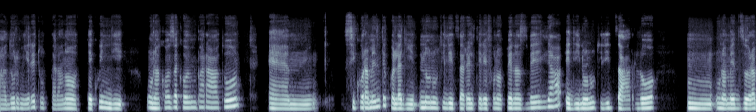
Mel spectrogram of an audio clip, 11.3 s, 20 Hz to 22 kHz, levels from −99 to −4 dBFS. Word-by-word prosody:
a 155 -1 -6
dormire 170 +3 -3
tutta 175 -5 -14
la 150 0 -8
notte. 160 0 0
Quindi, 160 -3 +1 0.4
una 170 -2 +3
cosa 190 +3 -2
che 195 -1 -8
ho - - +3
imparato 200 +6 0 0.3
è, 160 -2 -1
mhmm, 150 0 -2 0.4
sicuramente 195 +5 0
quella 165 -5 +3
di 155 -1 -1
non 185 0 +3
utilizzare 170 -2 0
il 165 - 0
telefono 165 0 -2
appena 165 +1 +1
sveglia 195 +8 -2
e 170 - +3
di 165 +1 0
non 165 0 +4
utilizzarlo, 175 0 0 0.4
mhmm, 165 -2 +3
una 170 -1 +2
mezz'ora 160 0 +3
170 Hz, 155 wpm, -22 LUFS, 160-185 Hz, 0.4 s, non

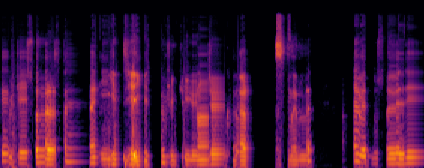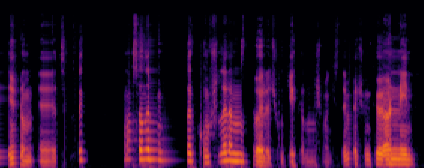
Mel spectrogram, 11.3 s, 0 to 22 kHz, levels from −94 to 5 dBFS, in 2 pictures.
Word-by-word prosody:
bir 180 - -3
şey 130 -1 0
sorarsa 115 -7 +5 0.3
hemen 135 0 +1
İngilizceye 115 -2 +6
geçiyorum. 100 +10 -5
Çünkü 100 +1 -8
Yunanca 105 +2 +1
bu - - -14
kadarla 95 -1 0 0.3
sınırlı. 100 0 0 0.5
Evet, 150 -6 +2
bu 125 - -15
söylediğini 135 +3 0
deniyorum, 100 -8 -6
eee, 85 0 -9
sık - - -26
sık. 205 0 -9 0.5
Ama - - -14
sanırım 220 -2 -2 0.4
komşularımız 175 +4 -3
da 155 - -29
böyle 85 -1 0
çok - - -25
yakınlaşmak 85 -1 -15
istemiyor. 95 +9 -11
Çünkü 110 +2 -9
örneğin 115 -1 +1
115 Hz, 150 wpm, -27 LUFS, 100-145 Hz, 0.5 s, İngilizceye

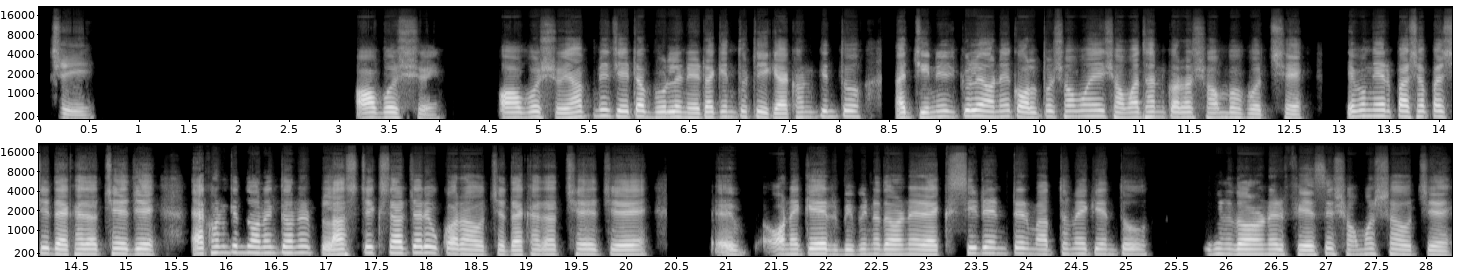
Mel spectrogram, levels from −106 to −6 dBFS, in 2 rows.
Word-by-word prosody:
জী। 125 -3 -5 2.7
অবশ্যই, 160 -5 +1 0.8
অবশ্যই 165 -2 0
আপনি 200 +3 -6 0.2
যেটা 185 0 +3 0.2
বললেন 175 +1 +2
এটা 175 +3 +2
কিন্তু 180 +1 -4
ঠিক। 170 -3 +1 0.2
এখন 170 +3 -6
কিন্তু 190 +1 -3 0.5
আ - - +8 0.2
জিনিসগুলা 185 +4 +1
অনেক 190 +2 -4
অল্প 165 -1 -1 0.2
সময়েই 195 +1 0
সমাধান 170 +2 0
করা 170 0 +2 0.2
সম্ভব 160 0 -2
হচ্ছে। 140 +1 -5 0.6
এবং 200 +2 +1 0.2
এর 200 - 0
পাশাপাশি 190 0 +1 0.2
দেখা 170 +1 +3
যাচ্ছে 170 +2 0 0.2
যে, 175 - +5 0.6
এখন 215 +3 0
কিন্তু 220 -1 -1
অনেক 210 0 -1
ধরনের 210 +1 +2
প্লাস্টিক 170 +5 +2
সার্জারিও 210 +1 +4
করা 170 -1 +3
হচ্ছে। 155 +1 -3
দেখা 155 +2 +1
যাচ্ছে 165 +1 -3 0.3
যে 160 -2 +3 0.9
অ্যা - - 0 0.6
অনেকের 175 +1 +3 0.2
বিভিন্ন 165 +1 -3
ধরনের 165 0 +2
অ্যাক্সিডেন্টের 190 +3 -1
মাধ্যমে 175 +2 -3
কিন্তু 170 -1 -3 0.8
বিভিন্ন 175 +1 -5
ধরনের 170 0 +3
ফেসে 155 +2 +1 0.2
সমস্যা 170 +2 -5
হচ্ছে, 150 -1 -2
170 Hz, 105 wpm, -24 LUFS, 165-190 Hz, 2.7 s, আ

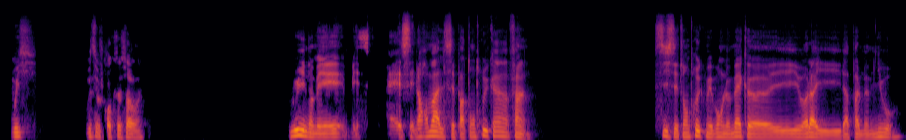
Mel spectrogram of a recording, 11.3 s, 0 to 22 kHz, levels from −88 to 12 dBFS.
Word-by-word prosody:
Oui. 120 0 -4 0.6
Oui, - - -5
c'est - - -4
je - - -7
crois - - -1
que - - -3
c'est - - -8
ça. 105 - +3
Ouais. 95 +1 -6 1.8
Oui, 150 +2 +7
non 115 - +1
mais 105 +1 +2
mais - - -9
c - - -5 0.3
eh! - - 0
C'est - - +2
normal. 120 +1 +3
C'est 110 0 -2
pas 100 - -1
ton 115 - -5
truc, 135 +4 -1
hein, 130 -1 0
enfin 110 -7 -2 1.6
si, 140 - 0
c'est 110 -3 0
ton 115 0 -2
truc. 135 +5 +1
Mais 105 - +1
bon, 115 +2 -2
le 100 - -1
mec, 115 +1 +1
heu, 95 -2 +3
il 95 +1 -1
voilà, 105 +1 +5
il 90 -1 -2
a 90 - 0
pas 95 - -2
le 90 - -4
même 95 0 -5
niveau. 110 -1 -3
110 Hz, 210 wpm, -27 LUFS, 95-120 Hz, 1.8 s, Oui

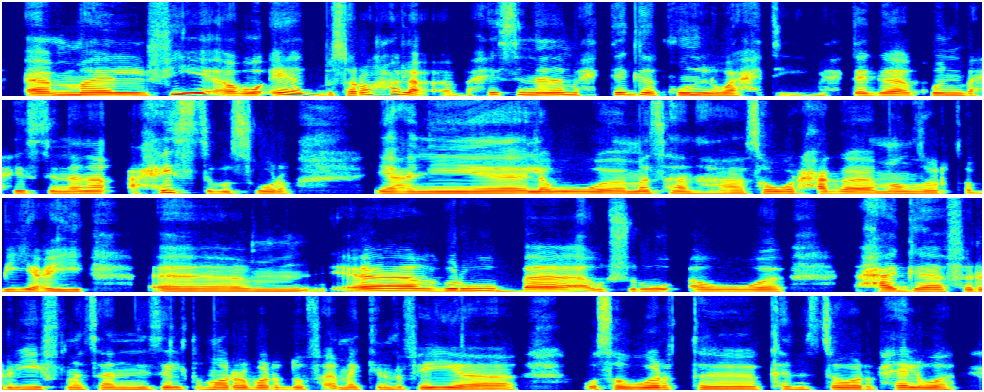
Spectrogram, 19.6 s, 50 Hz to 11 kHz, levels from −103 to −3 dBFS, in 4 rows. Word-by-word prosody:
أمّا 230 +3 +5
ال 230 -1 +2
في 225 +9 -4 0.2
أوقات 225 - +1
بصراحة 240 +7 -2
لأ، 250 -8 0
باحس 245 +8 -5
إن 230 - +2
أنا 230 +2 +3
محتاجة 245 +1 0
أكون 230 0 +2
لوحدي، 180 -2 -3
محتاجة 205 +4 -1
أكون 215 +3 -1
باحس 220 +3 -5
إن 195 -2 -1
أنا 210 +1 +1
أحس 265 -3 -1
بالصورة. 185 0 -4 0.4
يعني 185 -1 +1 0.3
لو 190 0 +2
مثلًا 205 0 -1 0.2
هاصوَّر 195 +3 -1
حاجة 190 -1 +2
منظر 185 0 -1
طبيعي، 180 +2 -2 0.3
آمم، 170 -3 -1 0.2
آآ 250 +1 +5
غروب 240 -2 +1
بقى 225 +1 +3
أو 180 - -5
شروق 210 +4 -5
أو 190 0 0 0.4
حاجة 220 -2 +2
في 195 - -12
الريف، 195 +1 -2
مثلًا 190 0 -2
نزلت 185 +2 -3
مرة 195 0 +2
برضه 190 0 -1
في - - -7
أماكن 185 +2 -4
ريفية 175 -2 +1 0.3
وصوَّرت، 190 +2 +1 0.4
كانت 175 +1 -7
صور 190 -2 +2
حلوة. 190 -3 +2
195 Hz, 145 wpm, -23 LUFS, 185-220 Hz, 0.4 s, أمّا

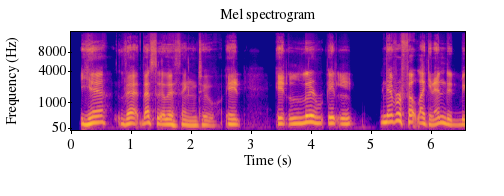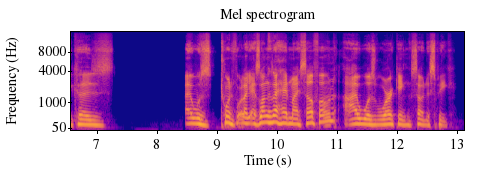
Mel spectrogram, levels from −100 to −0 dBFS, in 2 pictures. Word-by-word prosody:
Yeah, 180 +7 +3 0.2
that 170 +2 0
that's 180 -4 +2
the 165 - -1
other 150 -1 +2
thing 120 0 -4
too, 120 -3 -7
it 150 -2 +1 0.6
it 170 -1 +3
liter 180 +3 +3
it 180 -1 +3
l 160 0 -2 0.5
never 215 +4 +2
felt 215 -1 0
like 175 -5 +1
it 140 - -2
ended, 150 -6 0
because 135 -4 -3 1.2
I 170 0 +1
was 150 -9 +2 0.2
24 185 -9 -1
like, 180 - +2
as 165 -1 +1
long 200 +1 +2
as 195 - +2
I 210 - +7
had 180 -1 +2
my 160 -2 +1
cell 180 +8 +3
phone, 120 -1 -3
I 155 +2 0
was 150 -3 0
working, 145 -2 -1
so 155 +3 -3
to 130 -2 -8
speak. 115 -2 -3
155 Hz, 165 wpm, -23 LUFS, 135-180 Hz, 1.2 s, I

